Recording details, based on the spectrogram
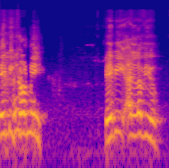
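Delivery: put-on Indian accent in a very high voice. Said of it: "if we're gonna go Indian".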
